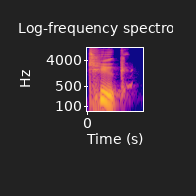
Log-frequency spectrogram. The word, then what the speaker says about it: toque: I am Canadian and it's pronounced toque as in fluke. Toque, fluke.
